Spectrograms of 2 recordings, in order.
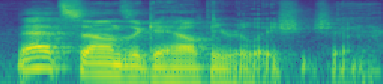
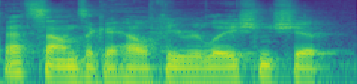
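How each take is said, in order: First: The voice is lively with varied pitch. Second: The voice is flat and monotone. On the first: The speaker calls it right. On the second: The speaker calls it wrong.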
